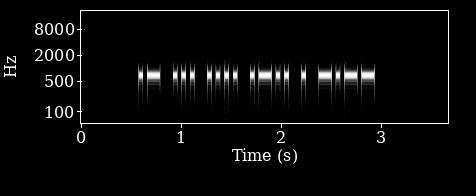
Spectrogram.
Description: Morse code, heard as a keyed tone, about 28 wpm, 700 Hz. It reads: ASHLEY
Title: USA Common Names - 28wpm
